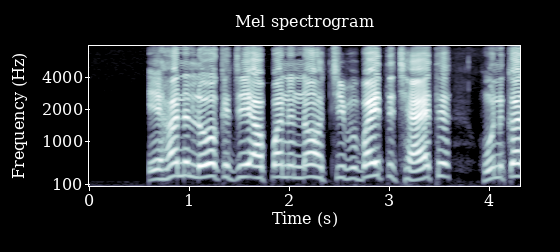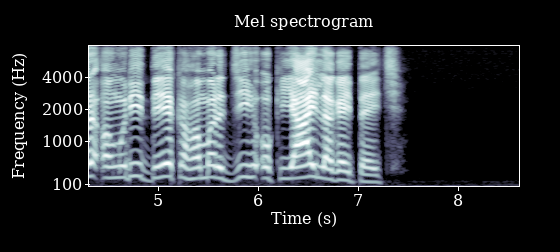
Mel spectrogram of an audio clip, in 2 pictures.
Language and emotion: Maithili, disgusted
